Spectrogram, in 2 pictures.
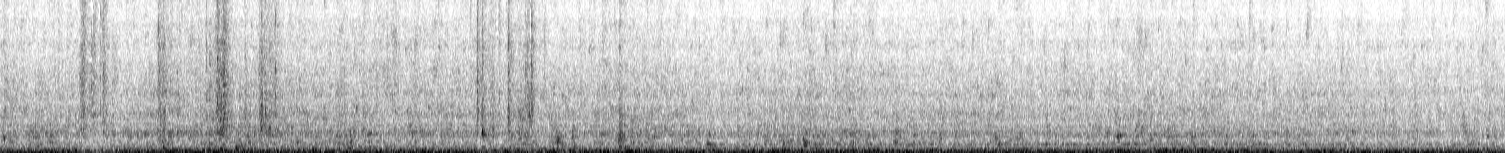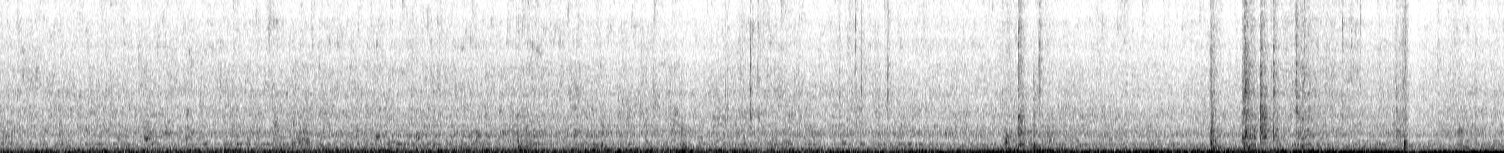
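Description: Commercial kitchen noise: a steady hum from the deep fryer and exhaust hood, with frying oil sizzling, and a few clinks of metal tongs in the first seconds and again near the end.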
